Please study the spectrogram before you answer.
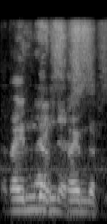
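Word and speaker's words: Reijnders: Bisa Bacanya gimana sih namanya? Reiner. Reiners ya? Reinders.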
